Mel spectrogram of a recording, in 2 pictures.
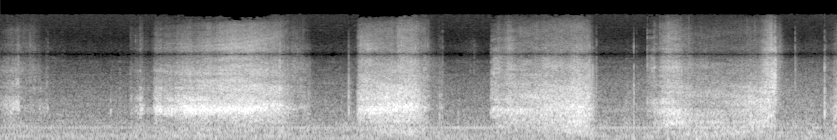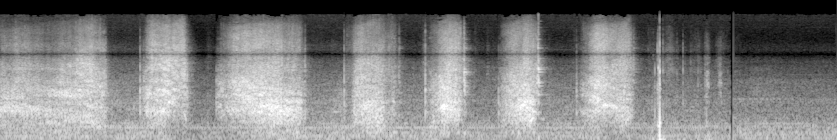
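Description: Golden acrylic paste being scraped and spread across a taut stretched canvas with a hand-held spreader, in about a dozen rubbing strokes that come shorter and quicker toward the end, with a single sharp click near the end.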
